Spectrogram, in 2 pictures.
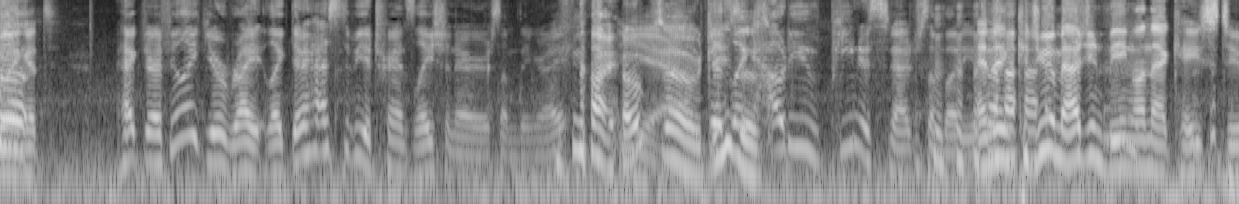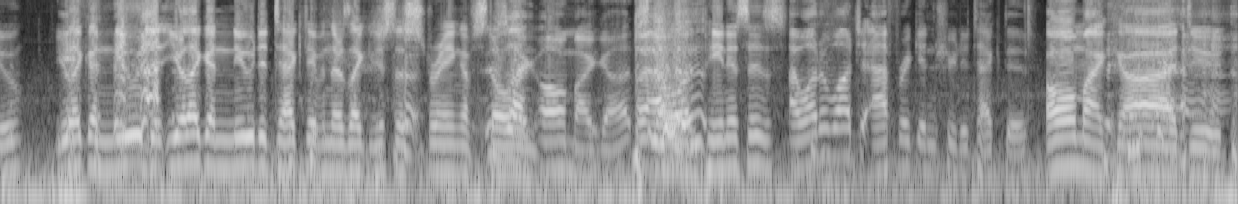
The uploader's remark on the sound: We were risking our lives to record this while driving 123 miles per hour.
